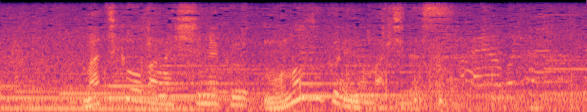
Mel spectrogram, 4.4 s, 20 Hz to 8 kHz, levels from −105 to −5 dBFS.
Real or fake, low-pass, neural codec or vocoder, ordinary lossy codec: real; 7.2 kHz; none; none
